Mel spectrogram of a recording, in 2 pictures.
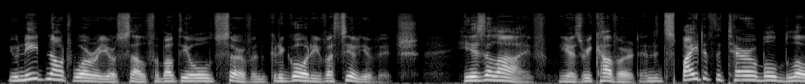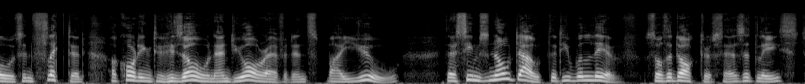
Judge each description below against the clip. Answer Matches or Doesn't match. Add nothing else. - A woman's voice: Doesn't match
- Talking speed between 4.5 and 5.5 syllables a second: Matches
